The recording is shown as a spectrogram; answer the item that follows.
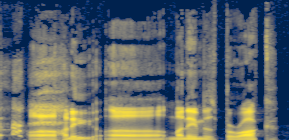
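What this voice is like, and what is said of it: Barack Obama impression. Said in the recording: “doing an Obama impression ... I'm not good at impressions ... But they're pretty good.”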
